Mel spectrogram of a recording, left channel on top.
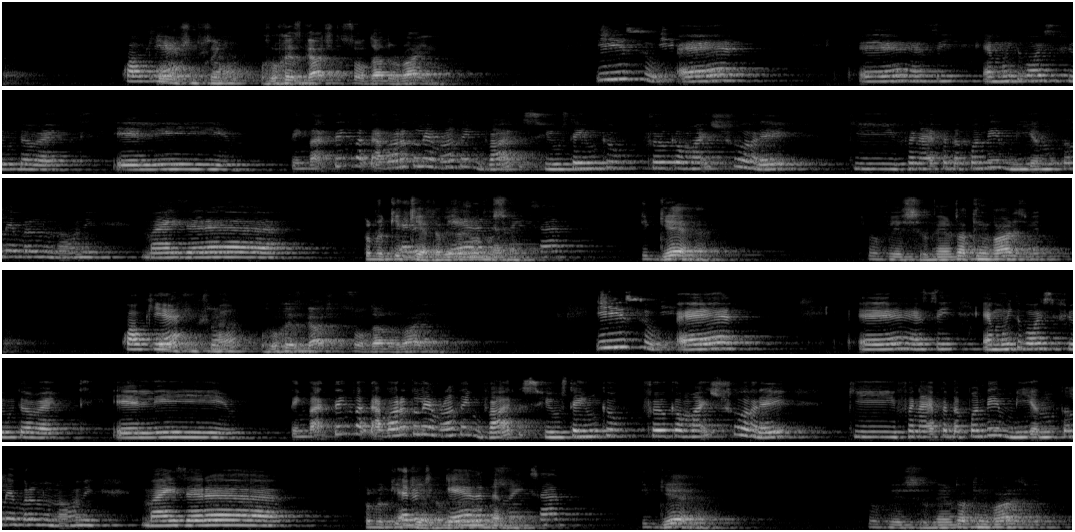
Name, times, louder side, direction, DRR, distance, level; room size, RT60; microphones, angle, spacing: voice 1, 1.2-1.8 2.1-2.4 5.9-7.4 8.6-9.5 9.8-11.3 11.8-13.1 13.6-18.6 19.2-22.4 22.8-24.2 25.4-27.0, right 4 dB, 60° right, 8 dB, 0.5 m, -30 dB
voice 2, 2.6-4.4 6.6-6.7 25.0-26.6 27.8-28.5 30.1-31.8, left 2 dB, 45° left, 6 dB, 0.6 m, -30 dB
10.5 x 7.3 x 2.3 m, 1.2 s
head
